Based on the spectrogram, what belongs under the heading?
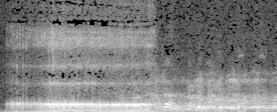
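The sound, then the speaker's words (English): A person makes a drawn-out, nasal snoring noise with the voice, a single sustained rasping snore that shifts pitch partway through, close and fairly loud with no other talk. “he hears snoring and he goes over and he pokes Wesley and Wesley falls over”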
